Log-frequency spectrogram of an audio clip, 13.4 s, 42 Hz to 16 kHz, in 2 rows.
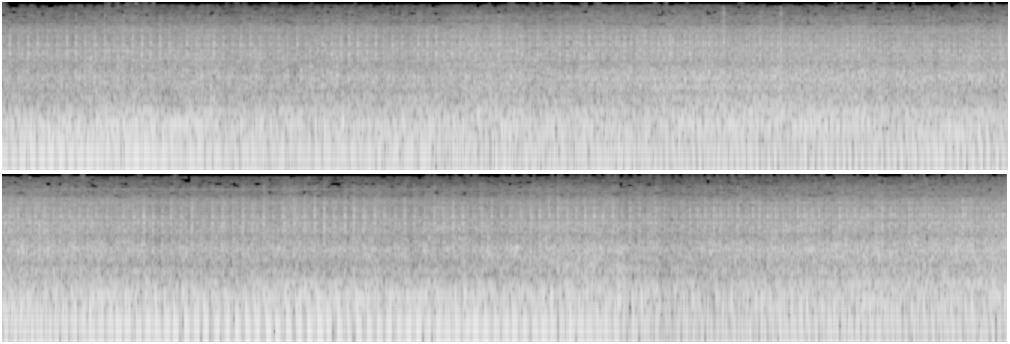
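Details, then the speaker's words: Honda Beat injection scooter, 2013–2014, recently acquired, engine condition unknown. A loud, uneven, coarse irregular chatter at idle and under throttle: rough running. The mechanic suspects the front engine or piston area, with the CVT not ruled out. "kebetulan suaranya nih bisa teman-teman dengerin kita analisa bareng-bareng suaranya Kasar banget gas ya suaranya kasar"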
